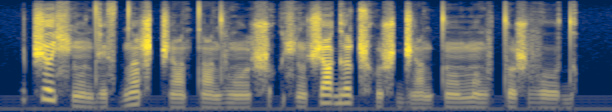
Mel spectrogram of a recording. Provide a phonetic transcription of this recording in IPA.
t͡ʃ ɜ˥ ɕ ũ˩ d e˩ s d ɑ̃˥ ʂ t͡ʃ ɑ̃˩ t ɑ̃˩ d v õ˩ ʂ | ɕ õ˩ ʃ ɑ˥ ɡ ɜ˥ ʈ͡ʂʰ u˩ ʂ d͡ʒ ɑ̃˩ d t õ˩ m õ˩ v t o˩ ʂ v o˩ d

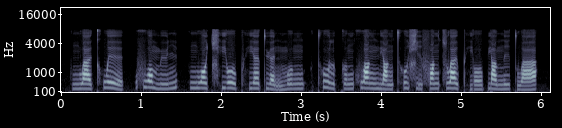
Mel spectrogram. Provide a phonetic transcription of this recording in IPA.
n̪ w a˧˥ ɪ̯ kʰ w e˥˩ ɪ̯ | f w ɔ˥˩ m y˧˥ n | n̪ w ɔ˥˧ t͡ɕʰ j o˥˩ ʊ̯ pʰ j ɛ˥ t̪ ɥ ɛ̰˨˩ n m ʊ˥ ŋ | t̪ʰ u˥˩ l u˩ k ɤ˧˥ ŋ x w ɑ˥ ŋ n̪ j ɑ˧˥ ŋ t̪ʰ u˥ ɕ ḭ˨˩ f ɑ˥ ŋ t͡s w a˥˩ ɪ̯ pʰ j o˧˥ ʊ̯ p j ɑ˧ ʊ̯ n̪ i˥˩ t̪ w ä˧˥

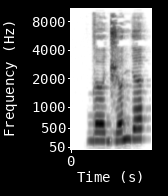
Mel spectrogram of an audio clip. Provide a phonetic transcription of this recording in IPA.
d əː d͡ʒ ə nʲ ɛ

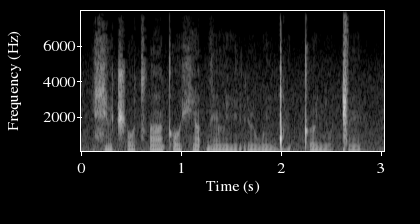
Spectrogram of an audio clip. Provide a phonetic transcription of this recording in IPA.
ɕ ɨ t͡ʃʼ o t͡sʼ ã kʼ o ç ã ʔ d ẽ l i r ʉ w ĩ ɡ͡ǃ ʉ ʔ kʼ ɵ ɲ o ǁ ẽ

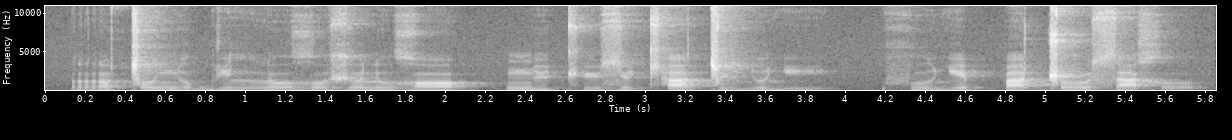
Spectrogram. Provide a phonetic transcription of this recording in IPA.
r ɔ˧ ǀ o˧ ɲ o˦ b i˧ lː o˨˦ ɣ o˨ ʒ ʊ˧ l u˦ ɣ ɔ˦ | ɲ y˦ cʰ y˨ z ʏ˧ cʰ a˧ ǀ y˧ ʎ o˦ ʎ i˨ | f u˦˨ ʎ e˧ pː a˦ ǁ o˧ s a˧ x o˨

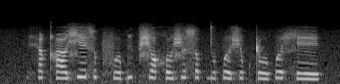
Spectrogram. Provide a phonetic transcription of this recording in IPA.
h e qʰ ɤ ɕ e s ʊ p f ʊ ɓ i p ɕ ɔ χ u ɕ ʊ s ɔ p d̪ o p ɤ ʃ ɤ p ʈ o p ɤ ɬ e

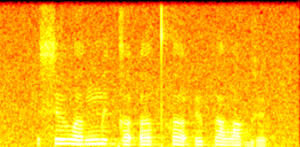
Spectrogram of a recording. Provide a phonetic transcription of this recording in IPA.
s ʏ˦ β ʌ˨˦ ŋ͡m ɪ˦ ɡ ʌ˨ ʔ ʌ˦ t̪ʰ ʌ˦˨ ʔ ʏ˦ p ɪ˨ lˠ ɤ˨ ɡ ʏ˨

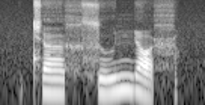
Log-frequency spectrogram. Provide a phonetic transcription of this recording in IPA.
cʰ ɐː x s u ɲ ɑ x

